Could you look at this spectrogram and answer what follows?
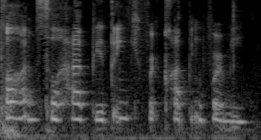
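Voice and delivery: soft, breathless whisper of thanks; shy thanks. Pretend. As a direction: whisper your thanks, bashful and touched. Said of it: "be like".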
